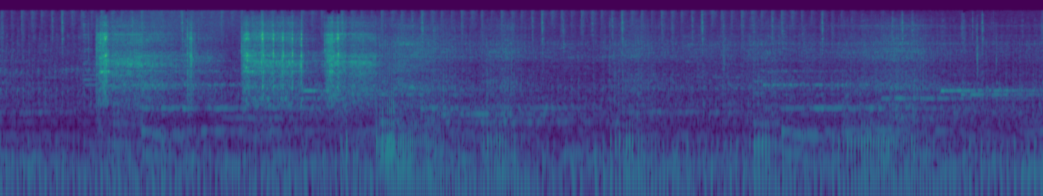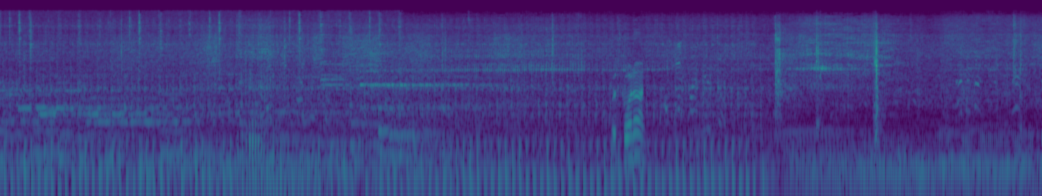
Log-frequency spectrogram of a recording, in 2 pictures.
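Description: Single-cylinder four-stroke dirt bike engines idling, with the throttle blipped several times so the engine note swells up and falls back. The level drops slightly near the end.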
